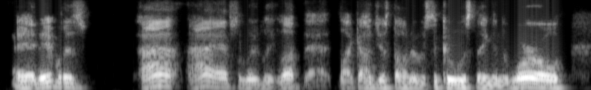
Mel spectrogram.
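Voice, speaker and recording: This man has an American accent and a medium pitch, with ordinary pitch variation. He sounds somewhat breathy and moves at a moderate pace. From Mississippi (Brandon). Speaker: former college football player. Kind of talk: casual interview chat. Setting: live stream show.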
